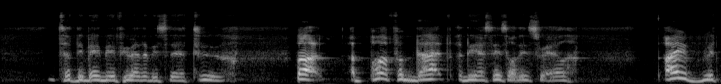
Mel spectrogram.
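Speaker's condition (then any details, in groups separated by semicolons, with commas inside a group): ALS; plastic nasal breathing pump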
